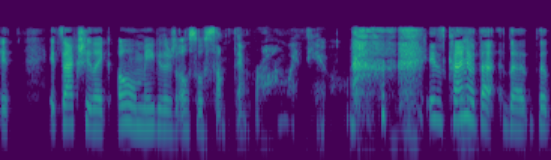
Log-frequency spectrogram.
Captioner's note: laughs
